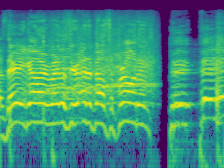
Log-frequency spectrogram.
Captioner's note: cheering and applause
